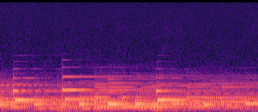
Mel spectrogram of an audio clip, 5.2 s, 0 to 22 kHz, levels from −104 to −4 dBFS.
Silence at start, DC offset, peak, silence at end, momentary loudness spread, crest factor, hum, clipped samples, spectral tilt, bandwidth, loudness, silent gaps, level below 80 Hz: 0 s; under 0.1%; -14 dBFS; 0 s; 7 LU; 14 dB; none; under 0.1%; -10.5 dB/octave; 3.6 kHz; -29 LUFS; none; -52 dBFS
